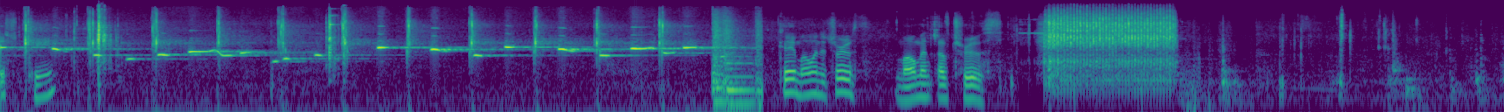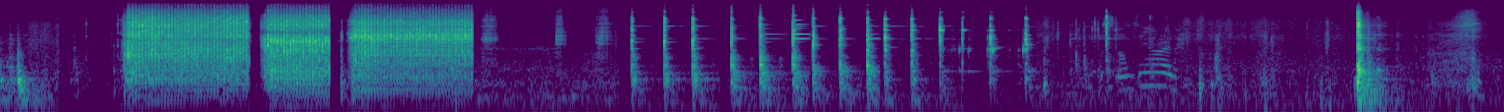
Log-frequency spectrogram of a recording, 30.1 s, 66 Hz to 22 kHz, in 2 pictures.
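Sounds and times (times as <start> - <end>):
power tool hammering on bolts: 10.4 - 11.8, 16.2 - 19.8, 21.3 - 25.4.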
